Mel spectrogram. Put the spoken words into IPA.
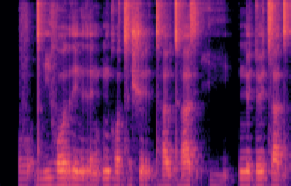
v ɔ̰ dʱ i v ɔ r e n r ɛ ŋ ɔ̰ n ɡʱ ɔ d͡z ə̤ ʃ ø r dʱ a u̯ dʱ a s ḭ h i̤ | n ø d ɾ ø d͡z a d

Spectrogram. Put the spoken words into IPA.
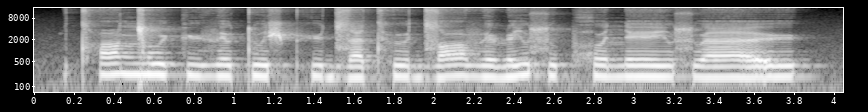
tʰ ɑ ŋ͡ǀ u y̯ k y v e tʷ i ʃ pʰ y d͡z æ tʰ ɯ d͡z ɑ v e ɳ i sʷ i p χʷ i n eː i̯ sʷ æː y̯

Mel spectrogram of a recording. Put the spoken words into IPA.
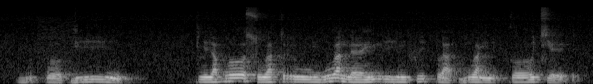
b ɯ˨˩ k̚ w ɤː˨˩ k̚ j iː˥˩ ŋ | k l i˦˥ a̯ b ɤː˥˩ s u˦˥ a̯ k r uː˧ m w u˥˩ a̯ n ɛː˦˥ j m iː˧ m f i˦˥ ʔ p l a˨˩ t̚ b u˧ a̯ ŋ i˨˩ t̚ k ɤː˦˥ t͡ɕ e˨˩ ʔ

